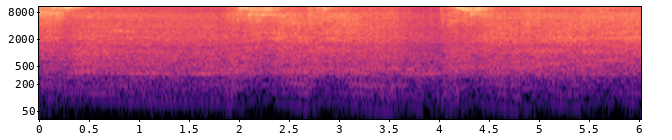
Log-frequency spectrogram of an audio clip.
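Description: Jeep Grand Cherokee V8 running and being revved while still cold, heard close to the exhaust as a loud, steady rush that dips briefly about four seconds in.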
